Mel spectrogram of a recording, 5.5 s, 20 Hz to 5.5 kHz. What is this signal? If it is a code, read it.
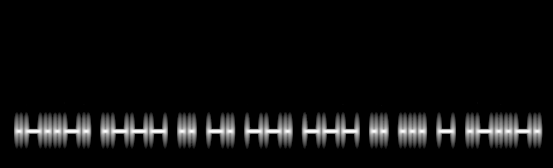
Morse code, heard as a keyed tone, about 25 wpm, 600 Hz. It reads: "JINGOIST"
